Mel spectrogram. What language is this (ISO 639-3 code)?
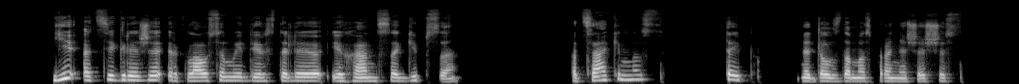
lit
